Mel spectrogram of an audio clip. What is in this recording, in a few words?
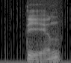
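"ding" third tone, Chinese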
